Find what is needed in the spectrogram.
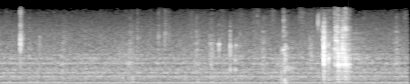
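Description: Small clicks and taps of the plastic and metal parts of a toy's clockwork motor being handled in the fingers, sparse and light, with a louder short clatter about five seconds in. A faint steady low hum sits underneath.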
